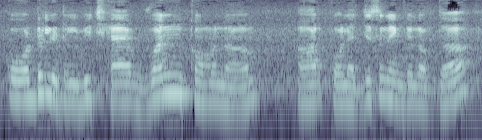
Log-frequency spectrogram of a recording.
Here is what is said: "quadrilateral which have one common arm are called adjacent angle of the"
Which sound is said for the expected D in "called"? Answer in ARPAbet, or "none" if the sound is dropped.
none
